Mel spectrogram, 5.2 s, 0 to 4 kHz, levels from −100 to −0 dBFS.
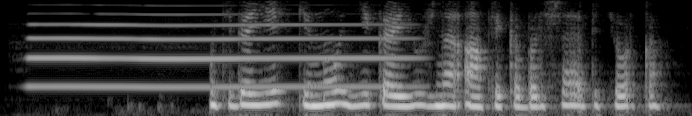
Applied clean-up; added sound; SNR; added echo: none; Wind instrument, woodwind instrument; 11 dB; reverberation time 0.2 s.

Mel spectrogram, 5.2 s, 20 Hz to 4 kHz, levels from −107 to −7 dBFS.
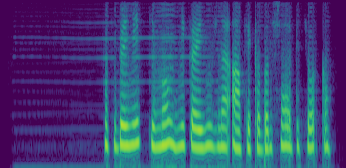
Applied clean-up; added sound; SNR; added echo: neural separator model SepFormer WHAMR!.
